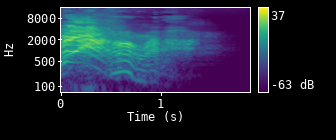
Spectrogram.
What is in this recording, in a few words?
Female Elemental Death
